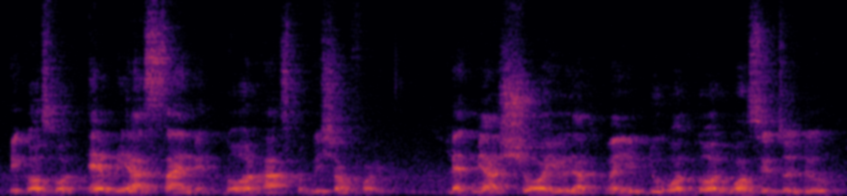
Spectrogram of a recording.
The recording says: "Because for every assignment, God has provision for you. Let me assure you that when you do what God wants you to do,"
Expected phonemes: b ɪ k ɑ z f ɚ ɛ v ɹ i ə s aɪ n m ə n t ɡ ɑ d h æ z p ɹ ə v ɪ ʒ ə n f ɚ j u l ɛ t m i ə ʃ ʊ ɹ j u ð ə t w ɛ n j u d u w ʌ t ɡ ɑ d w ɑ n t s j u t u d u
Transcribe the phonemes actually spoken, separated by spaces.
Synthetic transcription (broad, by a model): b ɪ k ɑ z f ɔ ɛ v ɹ i ə s aɪ n m ə n t ɡ ɑ d h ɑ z p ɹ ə v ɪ ʃ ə n f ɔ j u l ɛ t m i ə ʃ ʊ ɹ j u ð ə t w ɛ n j u d u w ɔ t ɡ ɑ d w ɑ n t s j u t u d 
